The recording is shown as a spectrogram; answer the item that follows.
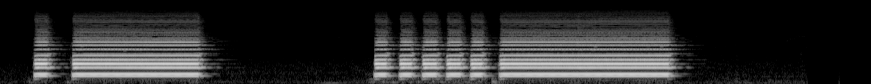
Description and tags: Car Horn Irritated driver stuck in traffic
Car horn honking like a guy stuck in traffic (which I know all too well). two versions of irritation.
Recorded using a Audio Technica AT891R with a Scarlett Solo preamp then cleaned up using Izotope RX8 advanced to remove some ambient noise.
You may use as much as you want for whatever you want.
Hope it helps!
beep, car, cars, fi, field-recording, honk, honking, horn, traffic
